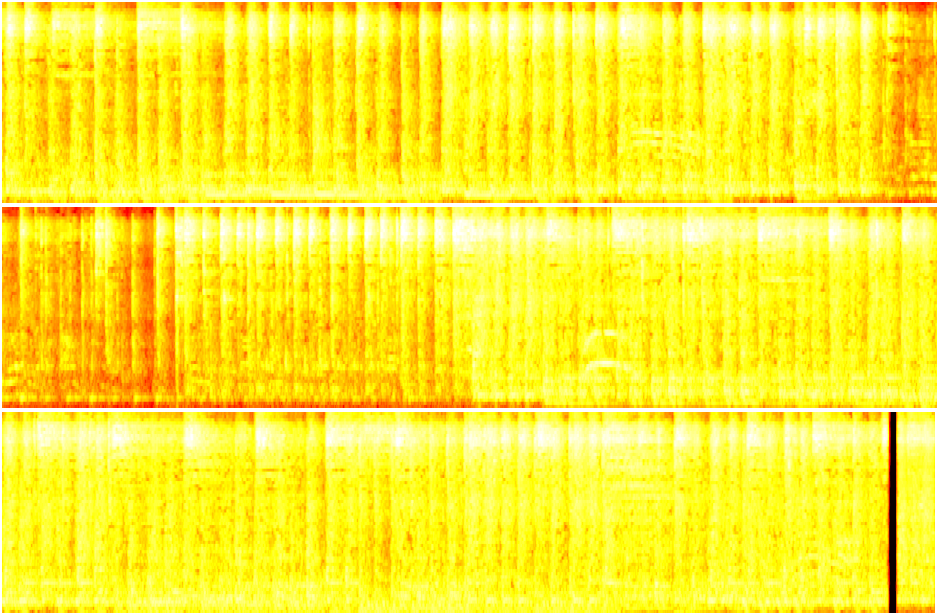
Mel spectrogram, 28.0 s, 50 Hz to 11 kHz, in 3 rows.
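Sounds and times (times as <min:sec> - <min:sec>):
drum kit playing fast groove: 0:00.0 - 0:28.0
pitched backing music: 0:00.0 - 0:28.0
deep bass: 0:18.4 - 0:27.3.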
